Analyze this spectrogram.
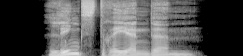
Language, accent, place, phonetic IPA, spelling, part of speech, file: German, Germany, Berlin, [ˈlɪŋksˌdʁeːəndəm], linksdrehendem, adjective, De-linksdrehendem.ogg
- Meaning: strong dative masculine/neuter singular of linksdrehend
